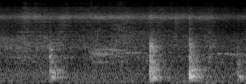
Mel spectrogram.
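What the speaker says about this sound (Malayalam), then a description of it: "ഇതും കൂടെ ചേർത്ത് നമുക്ക് നല്ലോണം ഒന്ന് ഇളക്കാം" Chili powder being stirred into a mashed potato mixture for a Kerala-style dish, heard as a few soft scraping strokes spaced out over a steady low hiss, close and fairly quiet with no talking.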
